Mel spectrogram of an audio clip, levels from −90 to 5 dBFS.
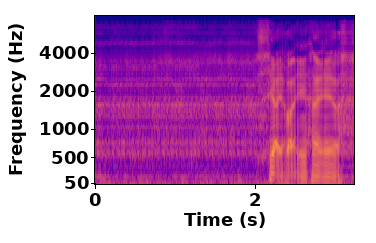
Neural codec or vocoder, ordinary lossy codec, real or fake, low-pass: autoencoder, 22.05 kHz, a latent of 192 numbers a frame, VITS, trained on many speakers; none; fake; 7.2 kHz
